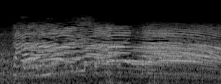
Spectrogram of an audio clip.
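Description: A group of young children shouting together in unison, one long drawn-out 「楽しかったー！」 ("That was fun!"), their many high voices overlapping.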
